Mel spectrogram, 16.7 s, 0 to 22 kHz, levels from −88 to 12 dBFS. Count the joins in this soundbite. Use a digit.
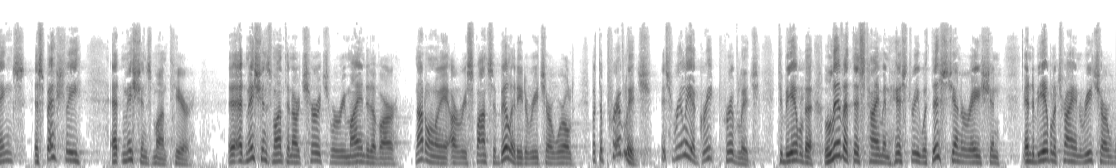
0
